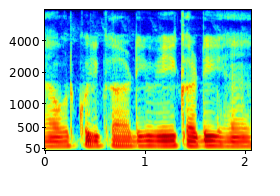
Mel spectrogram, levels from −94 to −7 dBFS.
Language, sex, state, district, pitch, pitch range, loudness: Hindi, male, Uttar Pradesh, Shamli, 100 Hz, 95-100 Hz, -15 LUFS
